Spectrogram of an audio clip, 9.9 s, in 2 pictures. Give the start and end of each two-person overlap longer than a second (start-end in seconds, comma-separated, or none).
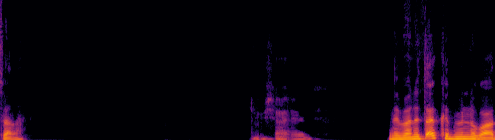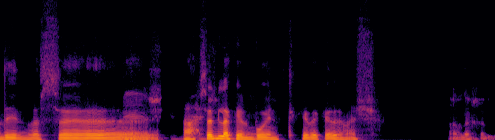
6.1-7.7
